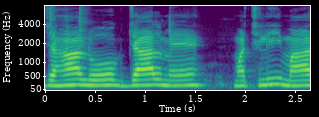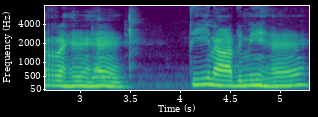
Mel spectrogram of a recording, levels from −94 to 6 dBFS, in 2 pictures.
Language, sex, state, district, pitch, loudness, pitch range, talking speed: Hindi, male, Bihar, West Champaran, 180 Hz, -14 LUFS, 170-190 Hz, 125 wpm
